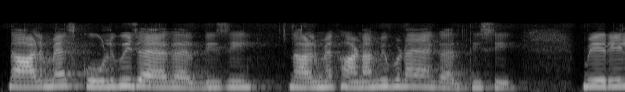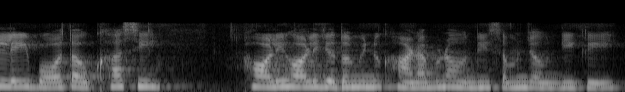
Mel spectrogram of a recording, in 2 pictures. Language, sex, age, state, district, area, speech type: Punjabi, female, 18-30, Punjab, Tarn Taran, rural, spontaneous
